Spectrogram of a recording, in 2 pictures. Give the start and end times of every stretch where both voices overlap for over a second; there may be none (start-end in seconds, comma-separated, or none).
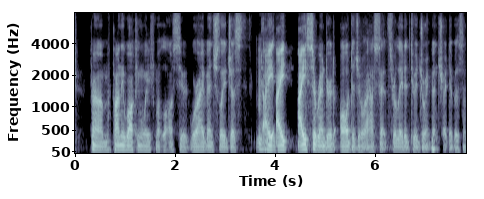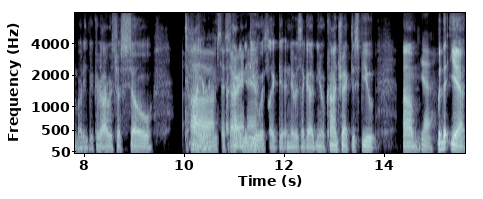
10.1-11.6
